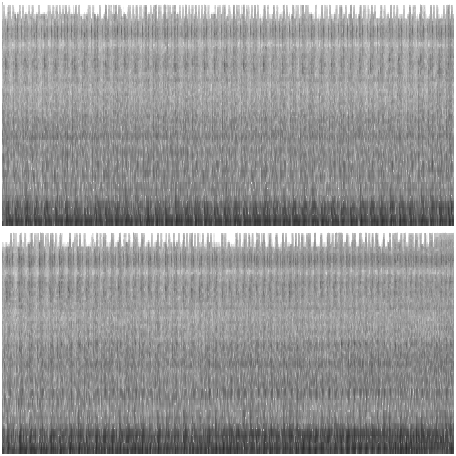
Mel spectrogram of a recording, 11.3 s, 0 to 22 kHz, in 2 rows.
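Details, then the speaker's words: 2009 Polaris Sportsman 800, stock cam, injector cleaner in fuel, awaiting new plugs: loud uneven idle lopes about two beats a second, never smoothing; really lumpy idle, weak mid-range, but runs great mid-range to wide open. "so it's got a really lumpy idle um i didn't put a big cam in it or anything and mid-range kind of sucks"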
